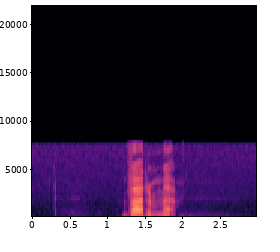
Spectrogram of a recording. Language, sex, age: Swedish, female, 28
